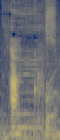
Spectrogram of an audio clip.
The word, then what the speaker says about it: Accra: Accra.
